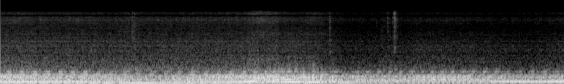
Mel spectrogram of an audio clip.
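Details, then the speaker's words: Ford Mustang SVT Cobra (Terminator) running, heard from underneath: fast uneven knocking buzz as the rear differential damper bracket moves and contacts the differential housing. "But anyway, so on Justin's car, Justin SVT's car, he still had the bracket, but as you could see, it would move and actually kind of contact the differential. So that's what we were hearing."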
